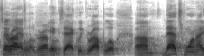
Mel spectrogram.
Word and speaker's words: Garoppolo: How do you pronounce that? Garoppolo.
